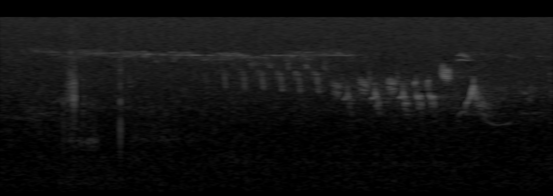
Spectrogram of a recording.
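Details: Wild bird singing in Cartmel Fell churchyard: a faint high thin note, then a quick series of short high chirps accelerating into a trill, over steady hiss of outdoor background noise.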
